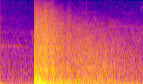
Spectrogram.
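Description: A cannon shot in the Pet Simulator X game launches with a sudden loud boom that bursts into fireworks crackle, the blast fading into a long, dense hiss of sparkling pops.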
